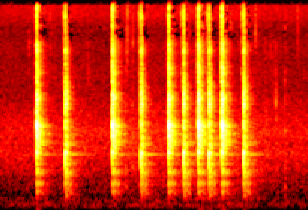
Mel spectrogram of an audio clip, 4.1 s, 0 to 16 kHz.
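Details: Craftsman DRM500 Yard Bug 10HP riding mower, new battery cables fitted, battery connected, original solenoid not yet changed: only sharp dry clicks, about ten in four seconds, no cranking; starter solenoid suspected bad.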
